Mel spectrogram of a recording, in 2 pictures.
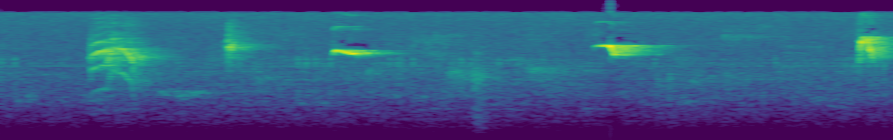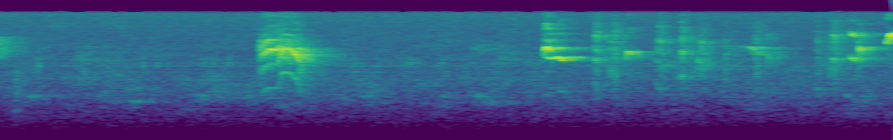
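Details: Sunbird singing in a tutor recording meant to get birds to sing: high, thin chirps and short whistled notes sounding every second or so, with a brief buzzy trill near the end and a faint hiss behind.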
